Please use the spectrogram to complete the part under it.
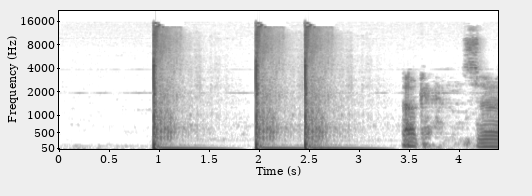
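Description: A pistol fires single shots, each with a short low thud.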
